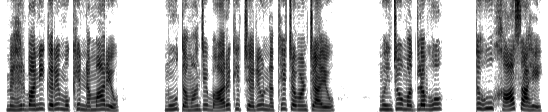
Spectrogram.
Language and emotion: Sindhi, fearful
